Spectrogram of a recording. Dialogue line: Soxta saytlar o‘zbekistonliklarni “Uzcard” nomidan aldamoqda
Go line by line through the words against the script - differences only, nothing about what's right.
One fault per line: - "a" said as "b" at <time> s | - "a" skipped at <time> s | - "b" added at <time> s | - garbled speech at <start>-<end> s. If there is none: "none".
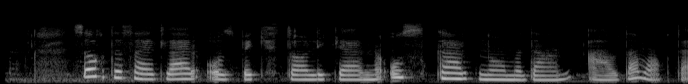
none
